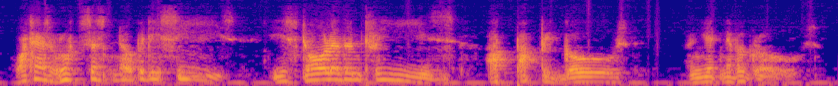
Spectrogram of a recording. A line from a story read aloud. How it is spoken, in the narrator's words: Gollum hissed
